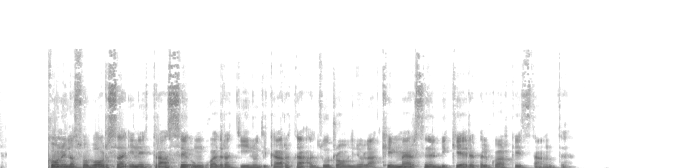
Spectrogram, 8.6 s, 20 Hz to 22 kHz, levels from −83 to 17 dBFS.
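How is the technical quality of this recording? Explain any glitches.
The recording has one glitch, a clipped start after a pause. At 0.35 s, after a 0.35 s silence, the playback device wakes too slowly and swallows about 250 ms, so "nella sua borsa e" begins abruptly without its opening sounds.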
